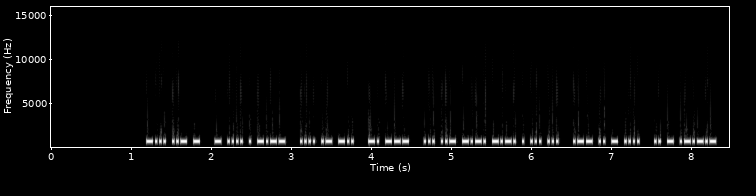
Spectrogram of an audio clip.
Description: Morse code, heard as a keyed tone, about 42 wpm, 690 Hz. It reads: BUT THEY HAD NO SUCCESS WITH IT.
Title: Sentences from Top 1000 Words - Review Part 6 - 45wpm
